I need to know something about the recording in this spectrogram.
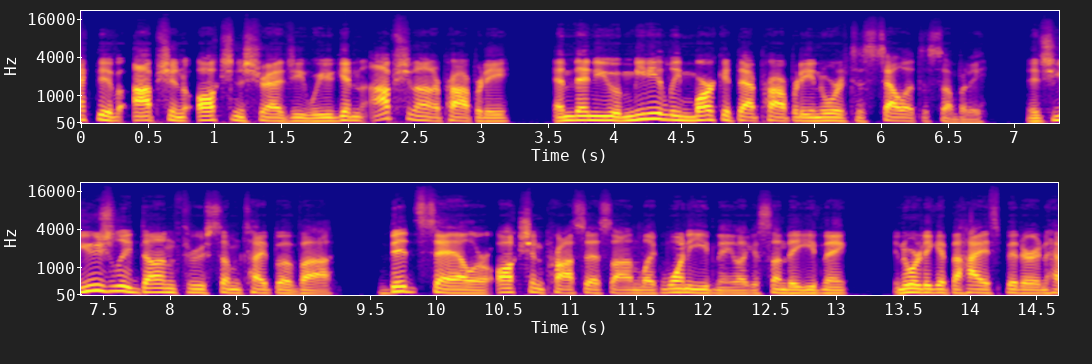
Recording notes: This was a live class recorded.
